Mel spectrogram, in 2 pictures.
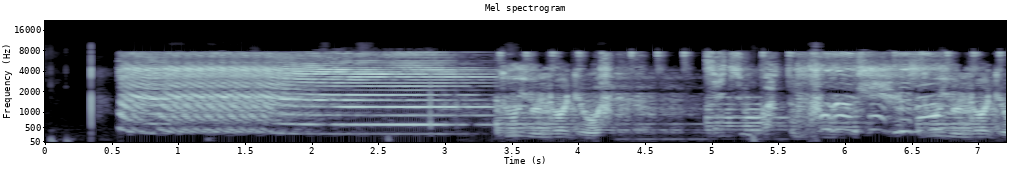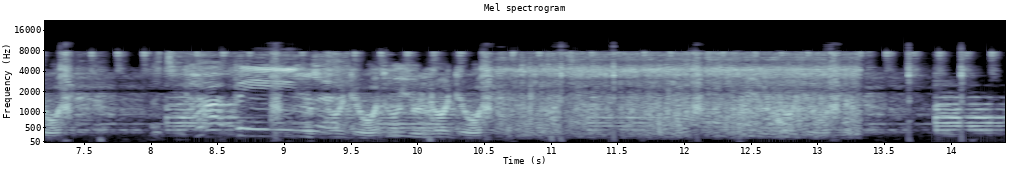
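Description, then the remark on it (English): A loud, brassy air horn blares in a sustained blast for about three seconds, then continues in a dense, chaotic run of repeated horn blasts layered with other clattering sound effects. “Let me sound that alarm one time for the one time.”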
